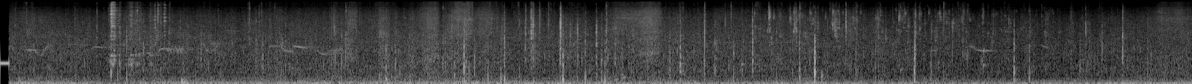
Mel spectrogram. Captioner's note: rain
